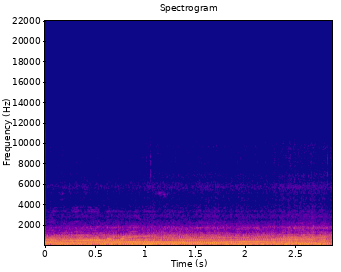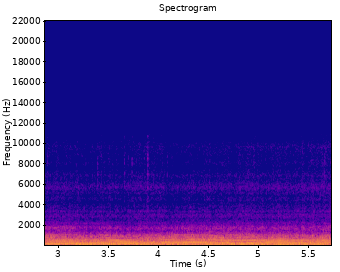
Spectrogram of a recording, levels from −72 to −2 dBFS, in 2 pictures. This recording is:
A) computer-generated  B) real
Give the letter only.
B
